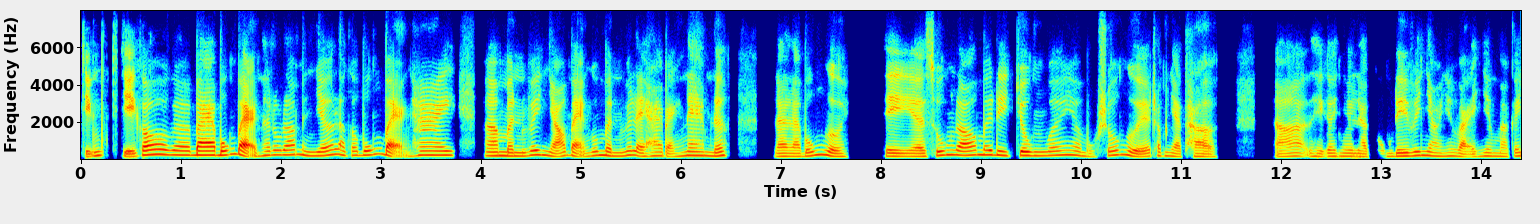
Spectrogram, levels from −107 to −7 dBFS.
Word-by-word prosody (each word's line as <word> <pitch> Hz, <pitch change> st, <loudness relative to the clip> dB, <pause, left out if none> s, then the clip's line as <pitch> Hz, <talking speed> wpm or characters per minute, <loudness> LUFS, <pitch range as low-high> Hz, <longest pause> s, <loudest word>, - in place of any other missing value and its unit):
kiểm 155 Hz, +7 st, -1 dB
ch -, -, -9 dB
chỉ -, -, -17 dB
chỉ 145 Hz, +1 st, +3 dB
có, 255 Hz, +7 st, +5 dB
ơ, 230 Hz, -1 st, +2 dB
3-4 225 Hz, +3 st, +5 dB
bạn 250 Hz, -, +7 dB
thôi, 215 Hz, +2 st, -2 dB
lúc 240 Hz, 0 st, -2 dB
đó 245 Hz, +1 st, +2 dB
mình 220 Hz, -7 st, -3 dB
nhớ 205 Hz, +4 st, +1 dB
là 260 Hz, -3 st, -1 dB
có 215 Hz, 0 st, -5 dB
4 235 Hz, +6 st, -1 dB
bạn 185 Hz, -, +3 dB
2, 225 Hz, +2 st, +1 dB, 0.3 s
à, 195 Hz, -1 st, +2 dB
mình 180 Hz, -2 st, 0 dB
với 240 Hz, +2 st, +1 dB
nhỏ 205 Hz, -3 st, 0 dB
bạn 190 Hz, -4 st, -1 dB
của 205 Hz, -, -2 dB
mình 190 Hz, -5 st, 0 dB
với 220 Hz, -, -1 dB
lại 170 Hz, -7 st, +1 dB
2 195 Hz, +2 st, -2 dB
bạn 160 Hz, +3 st, -5 dB
nam 205 Hz, -2 st, 0 dB
nữa, 190 Hz, +3 st, +2 dB, 0.5 s
là 160 Hz, 0 st, 0 dB
là 155 Hz, -1 st, -2 dB
4 195 Hz, +9 st, -1 dB
người. 160 Hz, -8 st, 0 dB, 0.4 s
Thì, 160 Hz, -1 st, +1 dB
à, 155 Hz, 0 st, +1 dB
xuống 215 Hz, +9 st, -1 dB
đó 220 Hz, +1 st, +4 dB
mới 245 Hz, -1 st, +1 dB
đi 215 Hz, -3 st, 0 dB
chung 200 Hz, -1 st, +2 dB
với, 230 Hz, +3 st, -2 dB
ơ, 215 Hz, -, -3 dB
một 155 Hz, -6 st, -10 dB
số 220 Hz, +3 st, -2 dB
người 170 Hz, -, 0 dB
ở 160 Hz, -, -1 dB
trong 190 Hz, -1 st, -6 dB
nhà 155 Hz, -4 st, -3 dB
thờ. 145 Hz, -2 st, -2 dB, 0.6 s
Đó, 165 Hz, +3 st, -2 dB
thì 155 Hz, -3 st, -6 dB
coi 165 Hz, 0 st, -3 dB
như 165 Hz, -1 st, -5 dB
là 150 Hz, -2 st, -4 dB
cùng 155 Hz, +1 st, -12 dB
đi 175 Hz, +1 st, +2 dB
với 200 Hz, +3 st, 0 dB
nhau 195 Hz, -5 st, -2 dB
như 175 Hz, +1 st, -6 dB
vậy, 140 Hz, -2 st, -2 dB
nhưng 175 Hz, 0 st, -6 dB
mà 155 Hz, -, -5 dB
cái 180 Hz, +4 st, -5 dB
195 Hz, 270 wpm, -24 LUFS, 165-225 Hz, 0.6 s, bạn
